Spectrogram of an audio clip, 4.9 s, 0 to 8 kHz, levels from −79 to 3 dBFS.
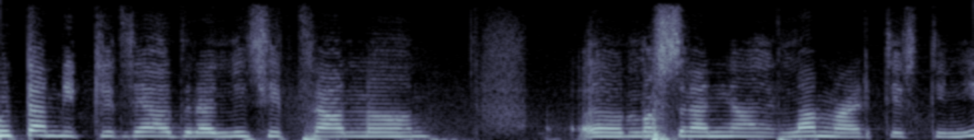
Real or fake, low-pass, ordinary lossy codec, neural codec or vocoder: fake; none; none; codec, 16 kHz, 0.5 kbps, X-Codec, HuBERT features, trained on general audio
